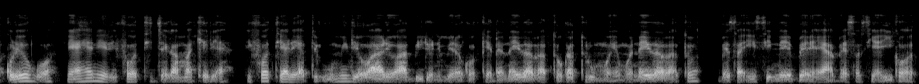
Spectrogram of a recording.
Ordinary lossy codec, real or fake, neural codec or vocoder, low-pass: none; fake; vocoder, 22.05 kHz, 80 mel bands, HiFi-GAN; none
